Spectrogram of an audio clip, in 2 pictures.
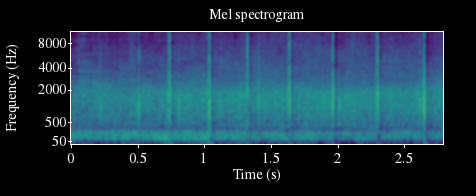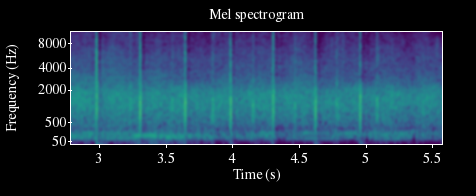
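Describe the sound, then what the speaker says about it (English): Sparse, scattered clapping from a small group at a Rotary club meeting, individual claps standing out over a steady room hiss as guests are applauded; no talking. "applause."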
